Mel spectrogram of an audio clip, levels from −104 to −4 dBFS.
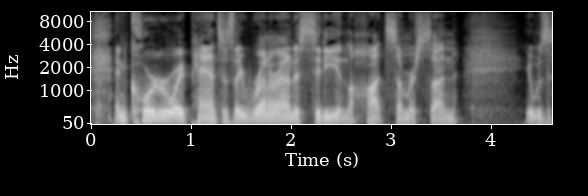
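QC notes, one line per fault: No faults found in this speech clip.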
